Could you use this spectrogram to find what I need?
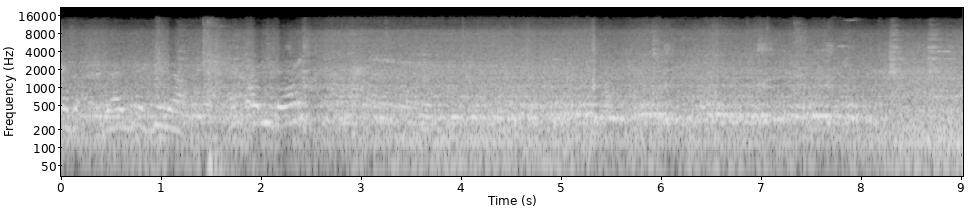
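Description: An elderly man talks calmly.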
